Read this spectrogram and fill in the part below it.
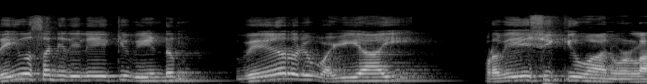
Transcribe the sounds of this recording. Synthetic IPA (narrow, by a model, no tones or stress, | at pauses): d̪ejʋɐsɐnjɐðile̞ːkːɨʋiːɳɖum | ʋeːro̞ɾuʋɐɻijaːji | prɐʋeːɕikʲːuʋaːnuɭːɐ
